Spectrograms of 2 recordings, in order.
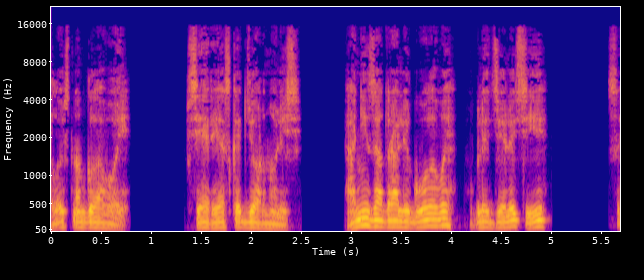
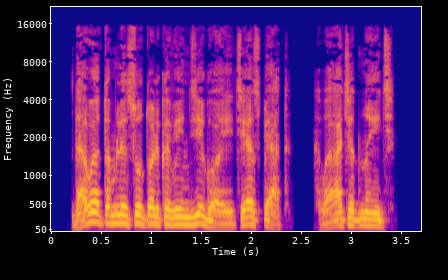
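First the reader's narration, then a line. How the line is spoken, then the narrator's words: Barked shout. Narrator (Russian): гаркнул друг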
